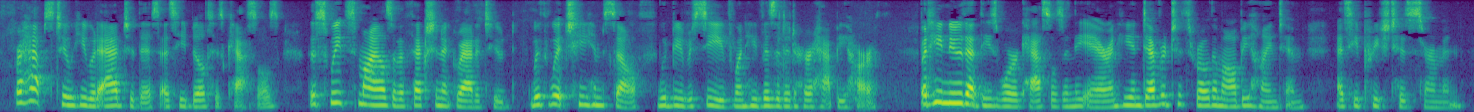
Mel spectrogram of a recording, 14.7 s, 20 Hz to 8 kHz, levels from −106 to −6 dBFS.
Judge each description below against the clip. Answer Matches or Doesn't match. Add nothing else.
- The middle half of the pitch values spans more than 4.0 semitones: Doesn't match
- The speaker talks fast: Matches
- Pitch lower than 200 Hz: Matches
